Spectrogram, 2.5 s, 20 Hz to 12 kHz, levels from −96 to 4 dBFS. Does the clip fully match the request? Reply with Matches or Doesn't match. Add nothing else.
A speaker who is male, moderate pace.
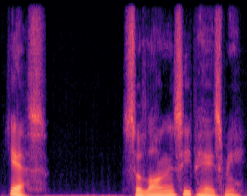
Matches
